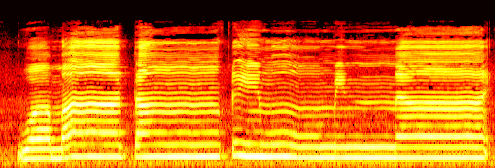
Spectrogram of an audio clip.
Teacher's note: نون ساکن کے بعد قاف آیا تو اخفا ہے میری بہنوں، اور نون پر تشدید ہے تو غنہ ہوگا، اور یہاں پر لام پر کیا ہے؟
